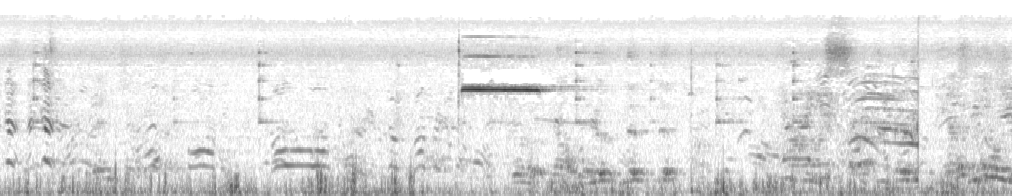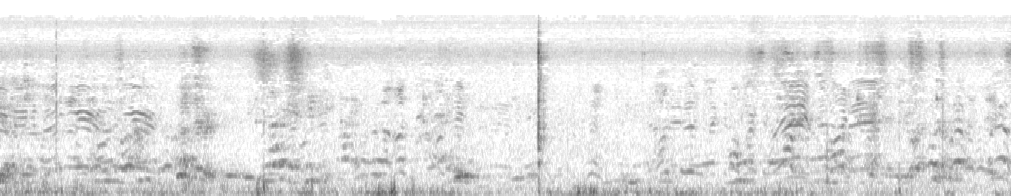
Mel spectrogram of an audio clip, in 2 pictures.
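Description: Crowd voices chatter and shout outdoors at a distance.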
